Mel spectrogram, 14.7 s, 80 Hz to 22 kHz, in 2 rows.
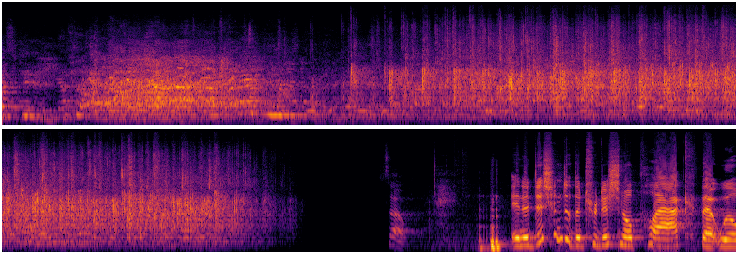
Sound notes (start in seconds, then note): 3.6 audience applauds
